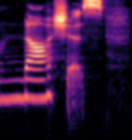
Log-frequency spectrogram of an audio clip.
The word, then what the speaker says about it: nauseous: ugh now i feel nauseous notice the pronunciation here the s in the middle sounds like nauseous nauseous i hope you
